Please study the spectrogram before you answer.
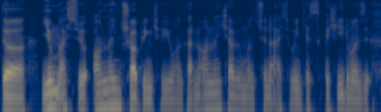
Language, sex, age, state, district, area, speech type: Kashmiri, male, 30-45, Jammu and Kashmir, Srinagar, urban, spontaneous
